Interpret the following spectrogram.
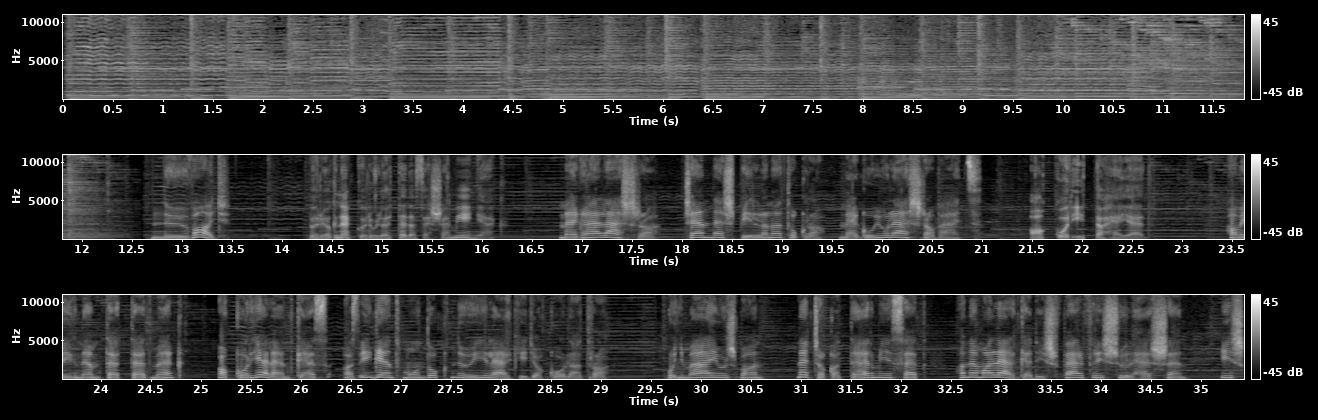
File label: Radiospot; Igent mondok; Musoros reklam szpotok; Szatmar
